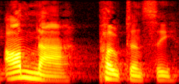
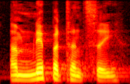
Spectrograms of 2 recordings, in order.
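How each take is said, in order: First: Omnipotency stressed on the third syllable, om-ni-PO-ten-cy, slowly; drawn-out omnipotency with the stress on po; wrong stress. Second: Omnipotency stressed on the second syllable, om-NIP-o-ten-cy; corrected stress. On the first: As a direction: say omnipotency with the long stressed "po", like potent. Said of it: "I put the emphasis on the wrong syllable". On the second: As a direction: say omnipotency properly, with the weight on "nip". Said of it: "I like to say omnipotency". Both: Real, not acted.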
